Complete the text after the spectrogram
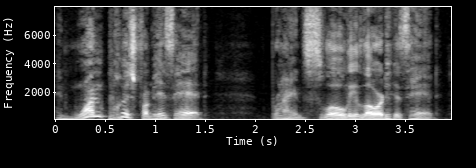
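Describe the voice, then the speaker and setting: A man hosting a children's story time, narrating a storybook in a dramatic, expressive way. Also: on the high side, a little slow, creaky, breathy edge.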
